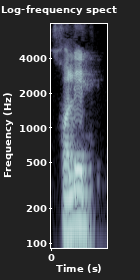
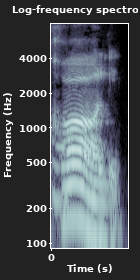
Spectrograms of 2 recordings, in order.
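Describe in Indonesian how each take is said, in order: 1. Vokal pertama diucapkan pendek. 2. Vokal pertama diucapkan panjang. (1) "kalau kita bilang kan Khalid" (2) "Aslinya Khalid panjang"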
